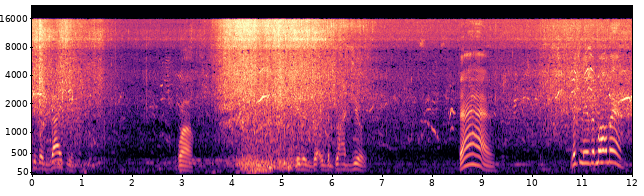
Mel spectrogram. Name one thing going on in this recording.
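Small waves wash and splash onto the shore.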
